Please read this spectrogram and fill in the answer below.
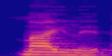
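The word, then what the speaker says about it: Mylett: of One War by Ed mylet I think is how you pronounce his last name m-y-l-e-t-t and I love that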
